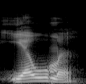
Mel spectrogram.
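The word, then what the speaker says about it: يوما: apa maju bibirnya ya biar enggak jadi Yauma tapi Yauma Nah ya saya tulis ya jadi pastikan dia mm maju mulutnya monyong mulutnya muncung mulutnya ya Jadi kalau saya izin Contohkan seperti ini teman-teman sekalian ya izin ya Nah seperti ini pastikan maju Yauma Yauma Yauma jangan sampai Yauma Yauma Nah itu gara-gara kurang monyong wwya kurang sempurna ya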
